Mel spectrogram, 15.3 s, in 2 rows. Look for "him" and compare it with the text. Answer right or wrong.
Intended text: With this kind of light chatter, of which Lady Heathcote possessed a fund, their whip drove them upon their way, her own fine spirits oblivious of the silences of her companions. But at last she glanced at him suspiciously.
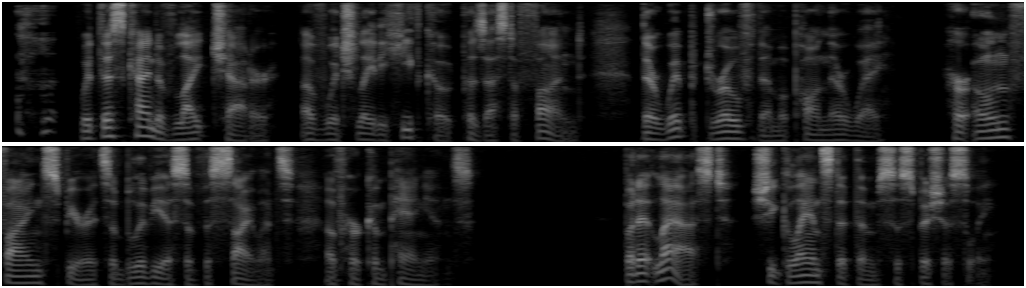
wrong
